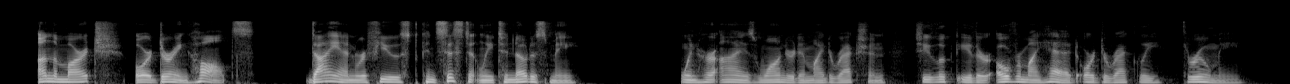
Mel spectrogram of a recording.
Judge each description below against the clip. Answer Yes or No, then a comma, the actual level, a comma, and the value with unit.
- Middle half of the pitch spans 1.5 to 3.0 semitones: No, average, 3.7 semitones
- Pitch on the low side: Yes, low, 105 Hz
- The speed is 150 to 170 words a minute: No, slow, 135 wpm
